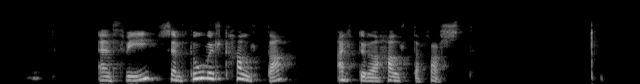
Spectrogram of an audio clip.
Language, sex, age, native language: Icelandic, other, 50-59, Icelandic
